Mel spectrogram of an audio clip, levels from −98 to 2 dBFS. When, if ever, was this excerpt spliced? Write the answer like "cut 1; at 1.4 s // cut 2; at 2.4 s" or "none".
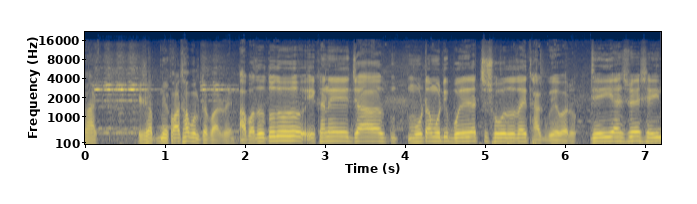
cut 1; at 1.8 s // cut 2; at 6.3 s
